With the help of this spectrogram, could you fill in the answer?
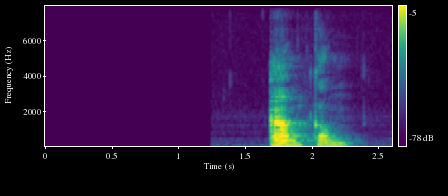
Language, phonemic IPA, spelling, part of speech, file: Dutch, /ˈaɲkɑn/, aankan, verb, Nl-aankan.ogg
- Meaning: first/third-person singular dependent-clause present indicative of aankunnen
